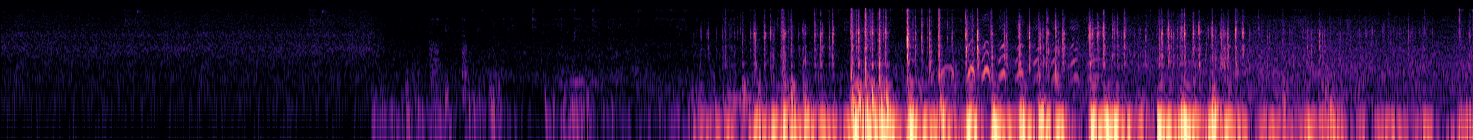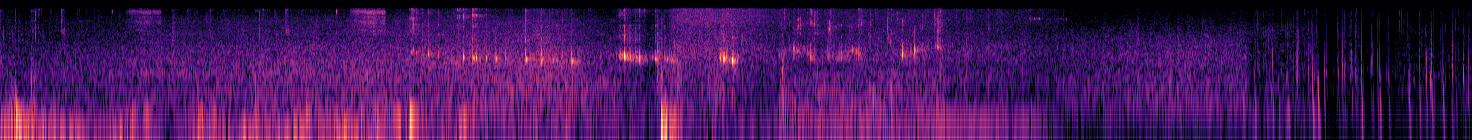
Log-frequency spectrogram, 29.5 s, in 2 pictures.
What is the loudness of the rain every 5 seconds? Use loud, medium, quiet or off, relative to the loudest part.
quiet, quiet, medium, loud, loud, medium.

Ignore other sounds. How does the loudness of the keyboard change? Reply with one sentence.
The volume of the keyboard goes down.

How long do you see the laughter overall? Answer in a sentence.
The laughter can be heard for 2 seconds in total.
